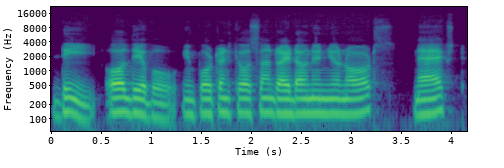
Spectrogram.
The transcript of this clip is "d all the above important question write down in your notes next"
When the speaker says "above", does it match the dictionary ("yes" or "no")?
no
